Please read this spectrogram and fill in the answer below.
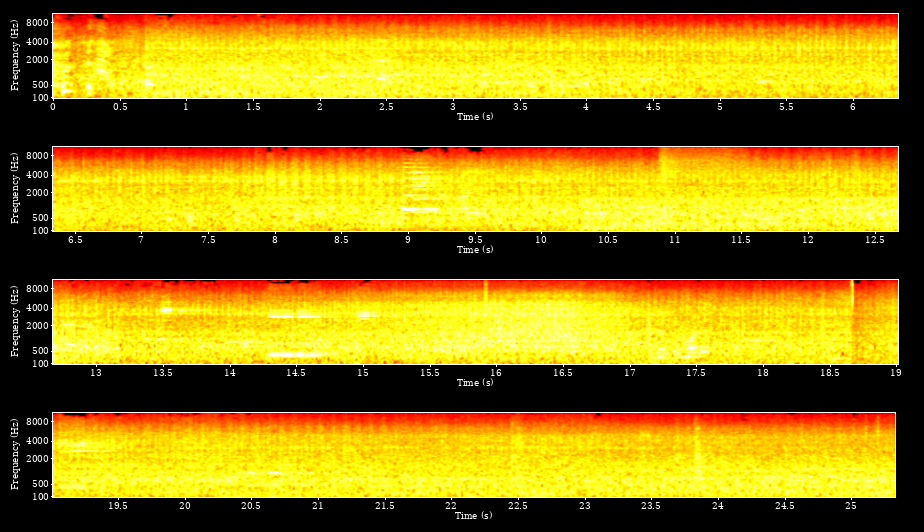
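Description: Busy roadside noise around a bus: steady traffic and engine noise mixed with the voices of a crowd, with a few short horn toots near the middle.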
